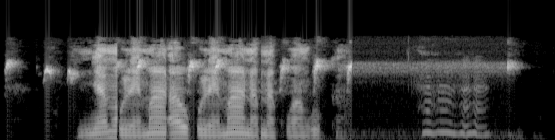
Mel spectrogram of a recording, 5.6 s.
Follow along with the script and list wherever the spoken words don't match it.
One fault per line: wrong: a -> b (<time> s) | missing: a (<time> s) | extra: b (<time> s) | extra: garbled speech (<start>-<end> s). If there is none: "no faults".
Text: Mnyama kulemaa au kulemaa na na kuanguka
no faults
